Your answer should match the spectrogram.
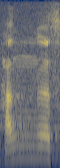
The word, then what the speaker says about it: ಹಂಸ: ಇದು ಕರೆಕ್ಟಾದ ಉಚ್ಚಾರ. ಸಗುಂಹಿತ ಅಲ್ಲ, ಸಂಹಿತ. ಅದರಲ್ಲೇ ಹಂಸ ಶುಚಿಷದ್ ವಸುರ್ ಅಂತರಿಕ್ಷತ್. ಹಗುಂಸ ಅಲ್ಲ, ಹಂಸ ಶುಚಿ, ಹಂಸ.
